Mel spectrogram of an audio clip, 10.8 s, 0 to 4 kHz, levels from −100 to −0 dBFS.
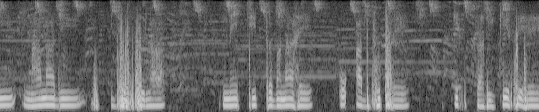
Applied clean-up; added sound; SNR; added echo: none; Chirp, tweet; 19 dB; none.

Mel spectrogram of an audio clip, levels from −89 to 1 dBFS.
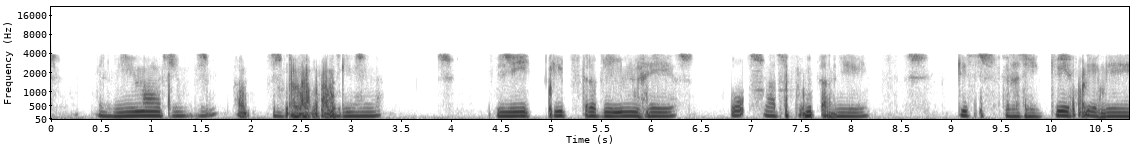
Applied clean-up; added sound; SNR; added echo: neural diffusion model UNIVERSE++.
